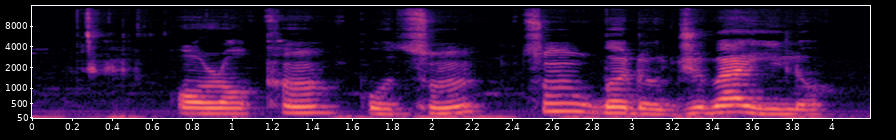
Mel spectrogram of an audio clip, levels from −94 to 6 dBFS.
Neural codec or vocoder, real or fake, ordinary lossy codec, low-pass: none; real; none; 14.4 kHz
